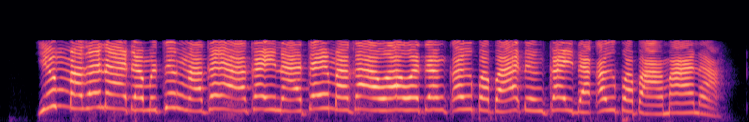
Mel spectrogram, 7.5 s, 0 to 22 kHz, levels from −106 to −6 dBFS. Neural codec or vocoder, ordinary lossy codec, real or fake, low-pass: vocoder, 44.1 kHz, 128 mel bands, Pupu-Vocoder; none; fake; 5.4 kHz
